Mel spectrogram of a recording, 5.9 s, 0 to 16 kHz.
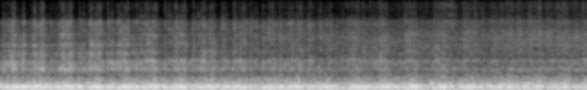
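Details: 1968 Chrysler Newport Custom with Holley Sniper fuel injection and Hyperspark ignition, idle timing set around 18 degrees, where it ran smoothest; deep even rumble, steady beat, no stumble or shake; normal idle.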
